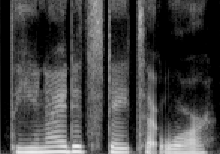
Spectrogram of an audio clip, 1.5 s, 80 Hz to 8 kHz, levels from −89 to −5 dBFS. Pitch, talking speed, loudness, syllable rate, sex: 215 Hz, 205 wpm, -19 LUFS, 6.5 syllables/s, female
